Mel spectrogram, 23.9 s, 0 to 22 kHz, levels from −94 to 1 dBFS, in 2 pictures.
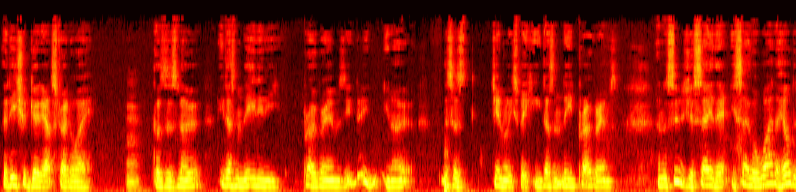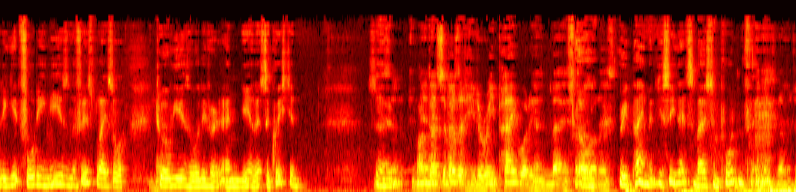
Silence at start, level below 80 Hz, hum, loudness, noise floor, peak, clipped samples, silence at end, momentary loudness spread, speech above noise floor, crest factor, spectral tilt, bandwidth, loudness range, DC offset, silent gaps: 0.05 s; -34 dBFS; none; -21 LUFS; -48 dBFS; -6 dBFS; under 0.1%; 0 s; 9 LU; 27 dB; 14 dB; -6 dB/octave; 15.5 kHz; 3 LU; under 0.1%; none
